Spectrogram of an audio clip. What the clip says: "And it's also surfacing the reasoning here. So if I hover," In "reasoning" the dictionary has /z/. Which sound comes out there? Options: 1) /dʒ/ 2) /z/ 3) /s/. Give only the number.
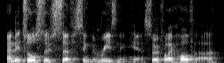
2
